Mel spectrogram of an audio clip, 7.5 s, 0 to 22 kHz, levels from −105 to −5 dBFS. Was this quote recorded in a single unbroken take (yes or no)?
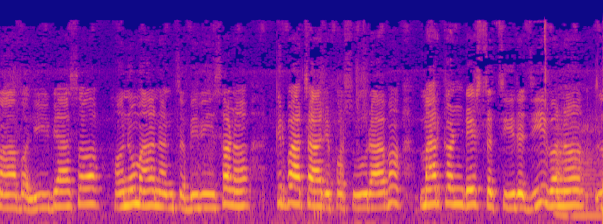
yes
